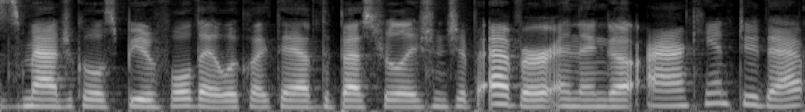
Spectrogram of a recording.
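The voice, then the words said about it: Talking very fast. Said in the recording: “I'm talking so fast.”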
